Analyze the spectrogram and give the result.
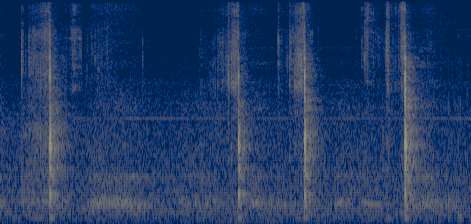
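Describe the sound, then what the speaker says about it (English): A knife roughly chopping an onion on a board: four sharp, sparse chops spaced unevenly, close and fairly quiet against a faint room background. "the last thing we'll do is give our onion a rough chop"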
